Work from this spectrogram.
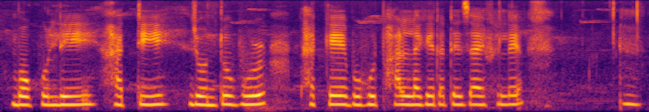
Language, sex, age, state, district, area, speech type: Assamese, female, 18-30, Assam, Udalguri, rural, spontaneous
